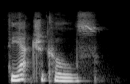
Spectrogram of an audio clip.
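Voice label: "theatricals", British English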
